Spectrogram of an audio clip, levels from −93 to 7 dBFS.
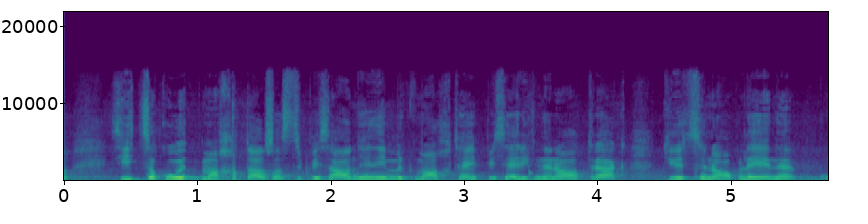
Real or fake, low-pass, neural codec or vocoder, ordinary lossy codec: fake; 14.4 kHz; vocoder, 44.1 kHz, 128 mel bands, Pupu-Vocoder; none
